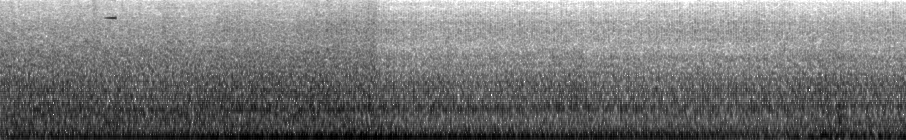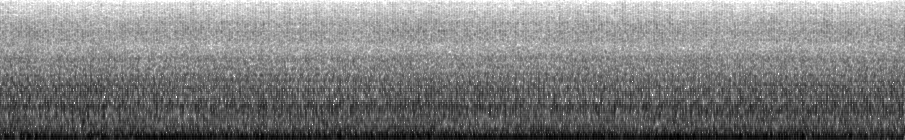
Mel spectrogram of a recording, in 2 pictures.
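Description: A tractor engine rumbles steadily at a low pitch.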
